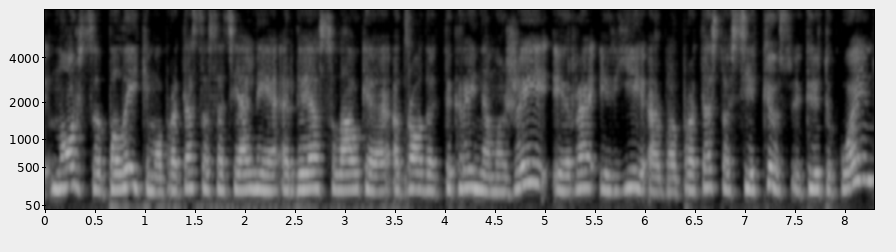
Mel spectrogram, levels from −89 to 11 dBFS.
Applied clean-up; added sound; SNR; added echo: neural mask model DeepFilterNet 3.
